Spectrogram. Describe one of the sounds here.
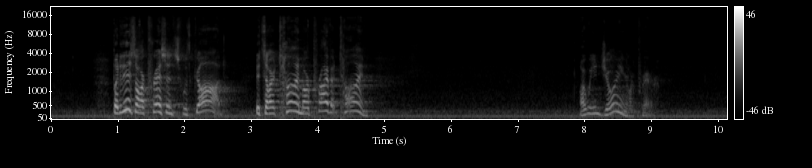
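An elderly man speaks with animation through a microphone, pausing between phrases.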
